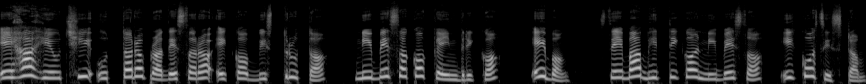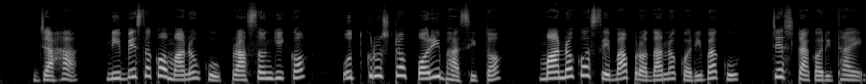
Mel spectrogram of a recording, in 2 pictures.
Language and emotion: Odia, neutral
